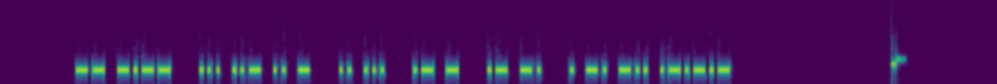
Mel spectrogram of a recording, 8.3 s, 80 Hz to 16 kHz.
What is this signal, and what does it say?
Morse code, heard as a keyed tone, about 36 wpm, 700 Hz. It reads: MY SUIT IS AT AN END.
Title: Sentences from Top 1600 Words 35wpm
